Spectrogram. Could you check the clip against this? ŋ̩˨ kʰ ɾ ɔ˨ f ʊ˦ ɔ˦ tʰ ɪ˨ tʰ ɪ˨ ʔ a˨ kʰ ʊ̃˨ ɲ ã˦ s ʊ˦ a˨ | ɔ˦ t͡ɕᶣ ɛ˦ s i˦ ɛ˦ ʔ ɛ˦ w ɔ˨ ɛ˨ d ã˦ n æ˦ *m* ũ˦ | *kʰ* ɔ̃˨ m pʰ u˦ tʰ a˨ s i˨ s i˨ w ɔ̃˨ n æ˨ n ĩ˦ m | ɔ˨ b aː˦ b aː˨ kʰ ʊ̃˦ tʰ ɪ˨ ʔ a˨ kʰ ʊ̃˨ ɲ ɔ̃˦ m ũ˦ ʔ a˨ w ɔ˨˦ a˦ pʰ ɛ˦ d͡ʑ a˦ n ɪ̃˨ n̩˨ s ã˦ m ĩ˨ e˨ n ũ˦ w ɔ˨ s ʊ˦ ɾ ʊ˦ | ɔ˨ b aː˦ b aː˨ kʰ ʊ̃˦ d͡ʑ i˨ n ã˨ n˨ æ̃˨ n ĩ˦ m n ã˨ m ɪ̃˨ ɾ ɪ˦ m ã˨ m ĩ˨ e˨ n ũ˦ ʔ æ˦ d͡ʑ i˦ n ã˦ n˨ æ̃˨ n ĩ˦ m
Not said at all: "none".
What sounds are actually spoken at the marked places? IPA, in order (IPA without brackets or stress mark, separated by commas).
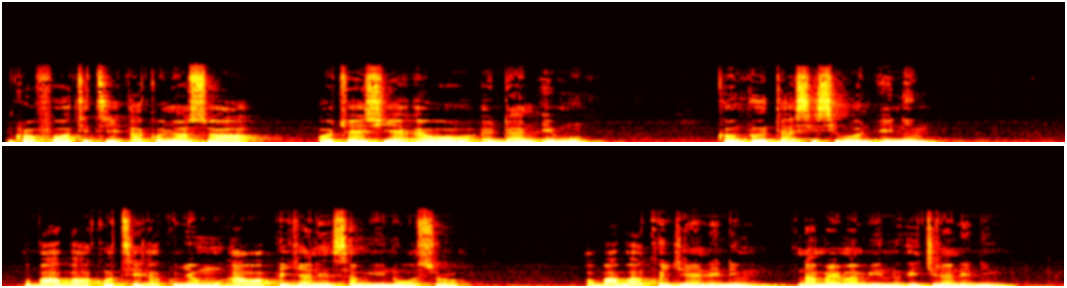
m, kʰ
